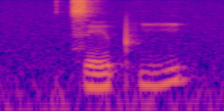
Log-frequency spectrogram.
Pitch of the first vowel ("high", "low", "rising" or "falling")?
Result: rising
